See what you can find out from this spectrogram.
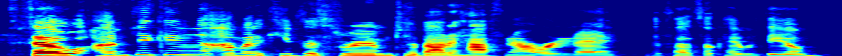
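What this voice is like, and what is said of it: Sore throat voice. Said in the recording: “My throat is sore. ... I have a sore throat.”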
